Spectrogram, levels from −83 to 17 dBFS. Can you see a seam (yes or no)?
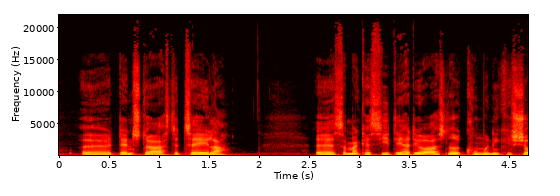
no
